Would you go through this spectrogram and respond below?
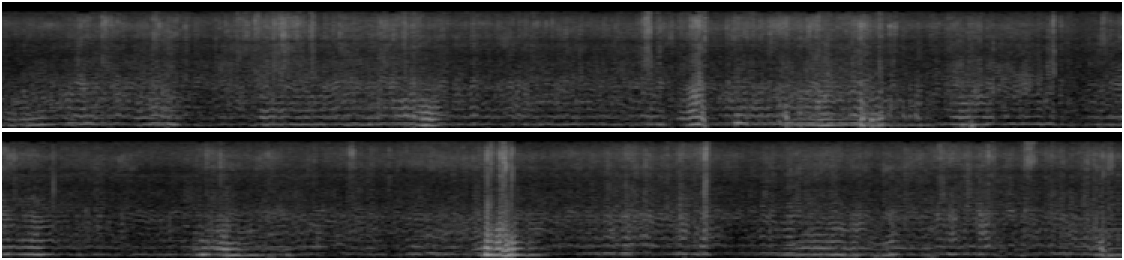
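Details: Inside a beehive, honey bees keep up a thick, even buzzing drone, its low hum rising and falling gently, punctuated by a few crisp knocks near the middle.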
